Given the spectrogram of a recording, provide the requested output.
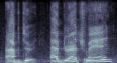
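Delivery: put-on laughing bogan Australian accent, loud; broad Australian Abdurrahman. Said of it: "say it in a bogan Australian accent".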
